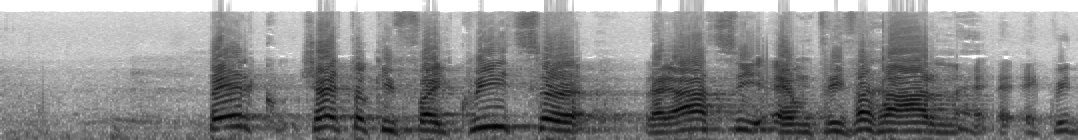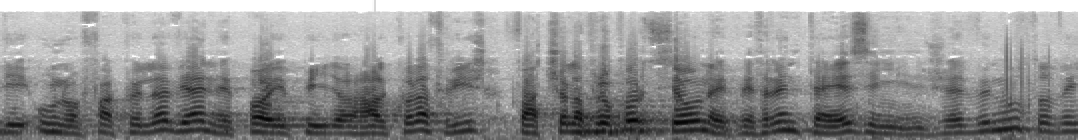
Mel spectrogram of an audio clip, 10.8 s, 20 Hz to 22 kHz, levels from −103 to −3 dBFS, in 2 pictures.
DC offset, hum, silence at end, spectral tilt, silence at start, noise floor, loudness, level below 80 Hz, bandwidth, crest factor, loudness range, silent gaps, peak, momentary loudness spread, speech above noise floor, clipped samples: under 0.1%; none; 0 s; -4.5 dB/octave; 0.05 s; -40 dBFS; -13 LUFS; -42 dBFS; 17 kHz; 14 dB; 5 LU; none; 0 dBFS; 11 LU; 26 dB; 0.1%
